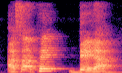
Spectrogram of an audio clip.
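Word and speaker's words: asafoetida: 29 হিং 29 কি দেখো হচ্ছে হিং আমি প্রোনাউন্সিয়েশন টা কিন্তু দেখো ভেঙে লিখেছি বাংলায় আসাফে ডেডা এর কিন্তু স্পেলিং এর সাথে কিন্তু তুমি এটা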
